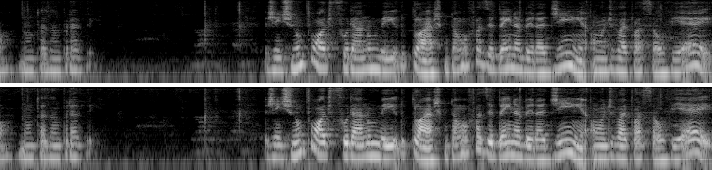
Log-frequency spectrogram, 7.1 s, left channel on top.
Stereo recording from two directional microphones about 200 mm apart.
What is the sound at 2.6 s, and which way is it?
Speech, 30° right (ahead or behind).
